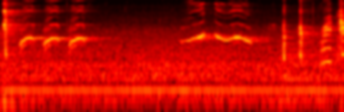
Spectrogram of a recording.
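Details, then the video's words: Indian ringneck parrot voice: three short rising whistled notes, a pause, then a longer wavering whistled phrase, followed by sharp clicks and a brief squawk indoors. "Lovely Talking Parrot | Ringneck Parrot Voice"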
